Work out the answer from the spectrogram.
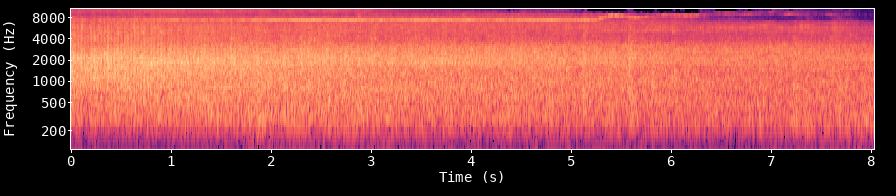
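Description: Freight train cars rolling over the rails through a level crossing, a steady rushing rattle that slowly fades.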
